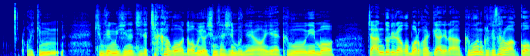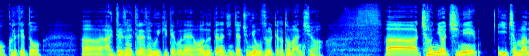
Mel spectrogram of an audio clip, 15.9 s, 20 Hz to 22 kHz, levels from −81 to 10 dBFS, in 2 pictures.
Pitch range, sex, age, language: 95-130 Hz, male, 40-59, Korean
